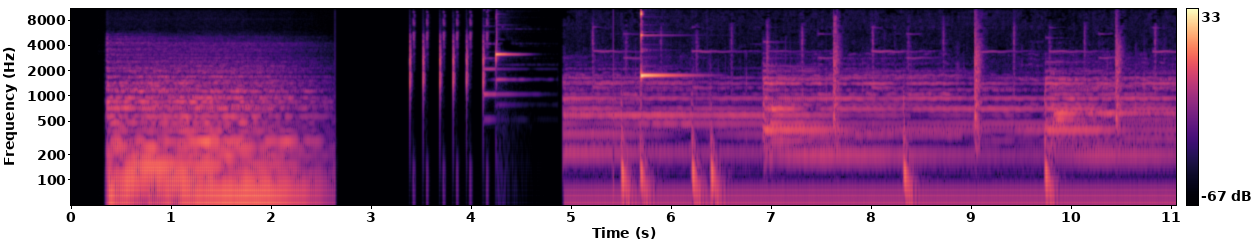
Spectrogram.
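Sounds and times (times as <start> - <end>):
music track: 4.2 - 11.0
bright chime: 5.5 - 6.5
sharp bright ding: 5.7 - 6.3.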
